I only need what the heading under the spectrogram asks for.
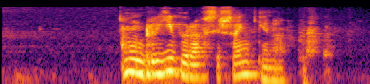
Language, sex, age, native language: Icelandic, female, 40-49, Icelandic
